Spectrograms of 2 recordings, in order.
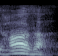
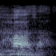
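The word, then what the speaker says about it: هٰذَا: See, it is pronounced like Haza. But this alif is not written. It is explained in the key also. So it is Haza.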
